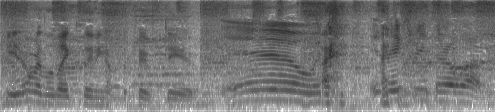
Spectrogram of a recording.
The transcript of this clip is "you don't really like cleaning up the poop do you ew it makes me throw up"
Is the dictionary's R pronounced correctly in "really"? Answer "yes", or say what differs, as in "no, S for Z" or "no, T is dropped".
yes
